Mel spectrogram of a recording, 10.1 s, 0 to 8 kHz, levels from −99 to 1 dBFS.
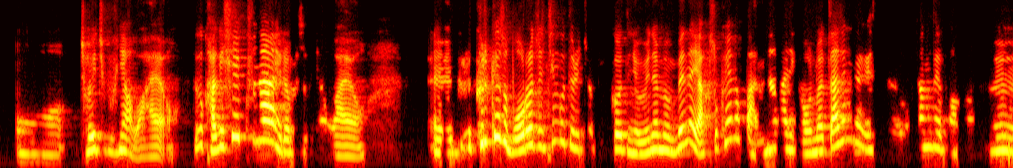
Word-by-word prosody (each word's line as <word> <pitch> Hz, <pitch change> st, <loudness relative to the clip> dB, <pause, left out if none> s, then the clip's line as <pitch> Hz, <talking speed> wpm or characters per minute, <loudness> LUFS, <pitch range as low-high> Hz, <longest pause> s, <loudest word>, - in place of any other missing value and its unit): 어 165 Hz, -3 st, -11 dB, 0.2 s
저희 215 Hz, +3 st, +2 dB
집으로 205 Hz, -3 st, -11 dB
그냥 220 Hz, -, -1 dB
와요. -, -, -3 dB, 0.3 s
"너 285 Hz, -, -4 dB
가기 220 Hz, +1 st, +4 dB
싫구나." 370 Hz, -3 st, +6 dB
이러면서 190 Hz, -, -1 dB
그냥 190 Hz, +6 st, -14 dB
와요. 145 Hz, -2 st, -2 dB, 0.7 s
예 -, -, 0 dB
그 190 Hz, +8 st, -6 dB
그렇게 335 Hz, +7 st, +5 dB
해서 405 Hz, -, +6 dB
멀어진 260 Hz, +7 st, +3 dB
친구들이 330 Hz, -6 st, -6 dB
좀 230 Hz, -, -17 dB, 0.2 s
있거든요. 230 Hz, -7 st, -1 dB
왜냐면 215 Hz, +3 st, 0 dB
맨날 295 Hz, +2 st, +3 dB
약속해 280 Hz, +9 st, +1 dB
놓고 390 Hz, 0 st, -6 dB
안 -, -, +1 dB
나가니까 235 Hz, -5 st, -3 dB
얼마나 200 Hz, +4 st, 0 dB
짜증 290 Hz, +10 st, +3 dB
나겠어요, 235 Hz, -9 st, -8 dB
상대방은. 225 Hz, -, -6 dB
230 Hz, 420 characters per minute, -21 LUFS, 190-285 Hz, 0.7 s, 싫구나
